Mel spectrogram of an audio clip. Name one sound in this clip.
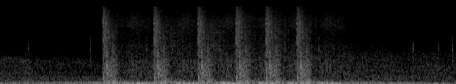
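A rifle fires a rapid string of loud shots close by.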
